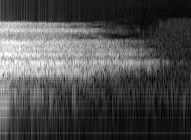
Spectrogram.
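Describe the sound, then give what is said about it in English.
A deep breath is let out through the mouth as a long, soft, breathy hiss. The rush of air starts strongest and fades steadily over under two seconds, quiet and alone. “So, a deep inhale in through our nose. Full exhale out of your mouth.”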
